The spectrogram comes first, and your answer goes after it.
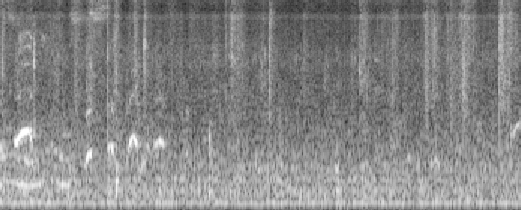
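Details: Two-week-old puppies nursing indoors; a brief high, rising-and-falling whimper squeak near the start, then a few fainter squeaks over soft rustling and a steady low electrical hum.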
